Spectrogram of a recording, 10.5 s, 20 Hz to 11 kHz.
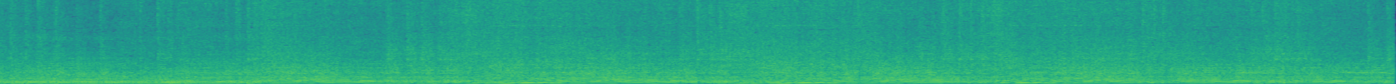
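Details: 1986 Honda CR250 two-stroke, sat over five years, running with throttle blips: crisp rapping that rises and falls smoothly without stumbling. Oil is mixing with coolant (water pump seal suspected), but it runs perfectly, so the owner rules out the head gasket.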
